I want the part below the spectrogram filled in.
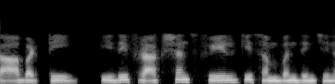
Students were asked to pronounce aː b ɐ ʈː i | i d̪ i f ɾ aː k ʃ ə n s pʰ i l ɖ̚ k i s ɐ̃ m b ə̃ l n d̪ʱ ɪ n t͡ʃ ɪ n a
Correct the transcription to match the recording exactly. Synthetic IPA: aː b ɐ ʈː i | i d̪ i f ɾ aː k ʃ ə n s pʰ iː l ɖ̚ k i s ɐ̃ m b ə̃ n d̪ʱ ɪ n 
